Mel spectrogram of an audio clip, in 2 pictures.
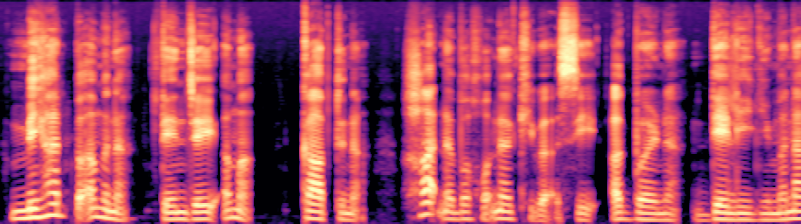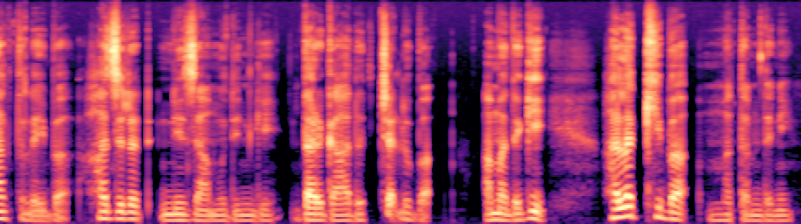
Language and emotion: Manipuri, neutral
